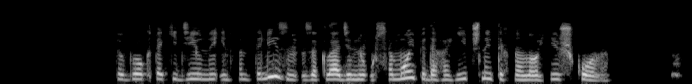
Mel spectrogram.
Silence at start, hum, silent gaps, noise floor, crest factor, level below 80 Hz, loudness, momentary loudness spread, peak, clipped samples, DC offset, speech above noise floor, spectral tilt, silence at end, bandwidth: 1.2 s; none; 6.13-6.71 s; under -90 dBFS; 18 dB; -64 dBFS; -20 LUFS; 10 LU; -2 dBFS; under 0.1%; under 0.1%; over 71 dB; -4.5 dB/octave; 0.15 s; 7.6 kHz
